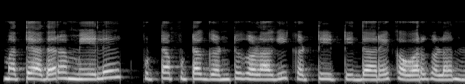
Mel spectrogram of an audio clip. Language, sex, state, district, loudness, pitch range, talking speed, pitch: Kannada, female, Karnataka, Bangalore, -15 LUFS, 230-265 Hz, 130 wpm, 245 Hz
